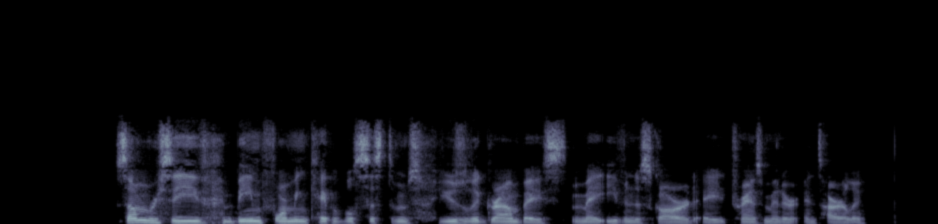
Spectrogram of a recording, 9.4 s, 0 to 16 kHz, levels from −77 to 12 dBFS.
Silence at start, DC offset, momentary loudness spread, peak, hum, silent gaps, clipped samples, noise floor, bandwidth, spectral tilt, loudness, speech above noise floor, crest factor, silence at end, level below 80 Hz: 1.15 s; under 0.1%; 11 LU; -6 dBFS; none; none; under 0.1%; -86 dBFS; 7.8 kHz; -3.5 dB/octave; -25 LUFS; 60 dB; 20 dB; 0.75 s; -54 dBFS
